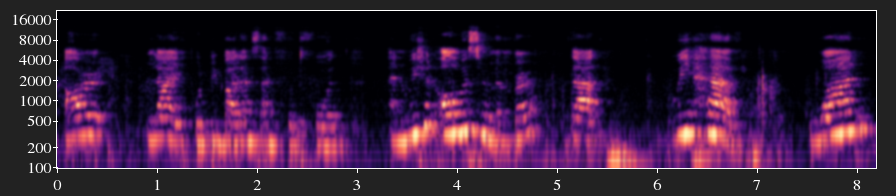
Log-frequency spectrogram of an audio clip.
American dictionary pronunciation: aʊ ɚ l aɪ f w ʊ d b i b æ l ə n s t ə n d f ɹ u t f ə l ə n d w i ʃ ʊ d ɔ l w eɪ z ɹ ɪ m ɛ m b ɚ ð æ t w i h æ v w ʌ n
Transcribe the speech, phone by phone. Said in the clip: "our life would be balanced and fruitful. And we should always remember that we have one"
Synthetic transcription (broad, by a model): aʊ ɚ l aɪ f w ʊ d b i b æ l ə n s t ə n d f u t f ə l ə n d w i ʃ ʊ d ɔ l w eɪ s ɹ ɪ m ɛ m b ɚ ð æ t w i h æ v w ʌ n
